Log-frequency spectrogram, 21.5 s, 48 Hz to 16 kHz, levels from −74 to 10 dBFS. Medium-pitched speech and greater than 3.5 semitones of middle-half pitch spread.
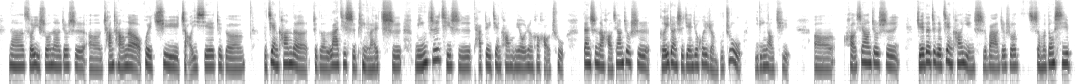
No: medium, 170 Hz; average, 2.9 semitones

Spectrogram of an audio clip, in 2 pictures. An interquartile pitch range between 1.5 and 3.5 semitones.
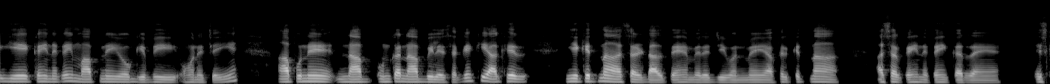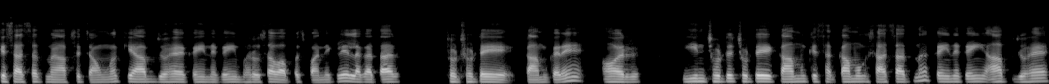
Yes: average, 2.9 semitones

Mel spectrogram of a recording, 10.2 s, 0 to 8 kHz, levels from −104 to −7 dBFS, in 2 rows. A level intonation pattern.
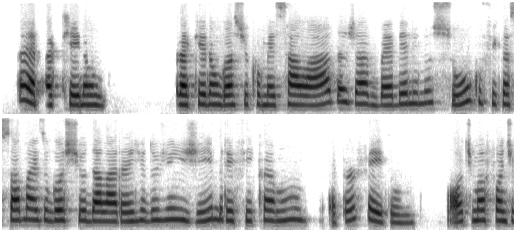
Yes: narrow, 1.9 semitones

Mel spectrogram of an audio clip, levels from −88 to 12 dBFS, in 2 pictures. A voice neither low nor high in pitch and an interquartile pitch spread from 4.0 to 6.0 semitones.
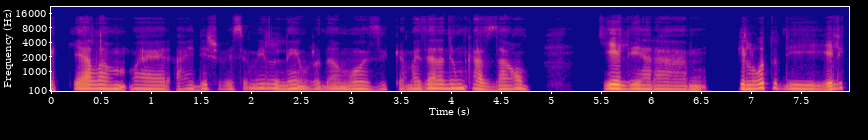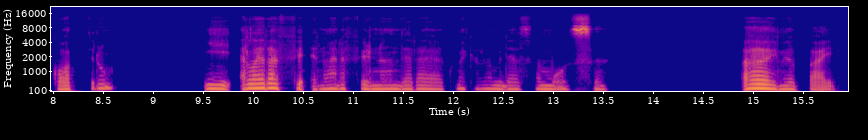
No: medium, 170 Hz; narrow, 2.5 semitones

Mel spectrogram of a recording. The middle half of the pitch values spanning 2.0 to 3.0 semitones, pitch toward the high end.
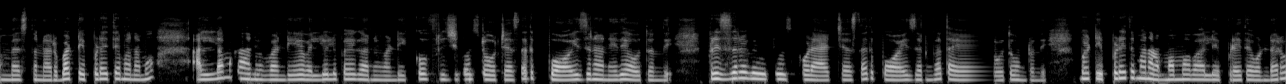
Yes: average, 2.7 semitones; high, 220 Hz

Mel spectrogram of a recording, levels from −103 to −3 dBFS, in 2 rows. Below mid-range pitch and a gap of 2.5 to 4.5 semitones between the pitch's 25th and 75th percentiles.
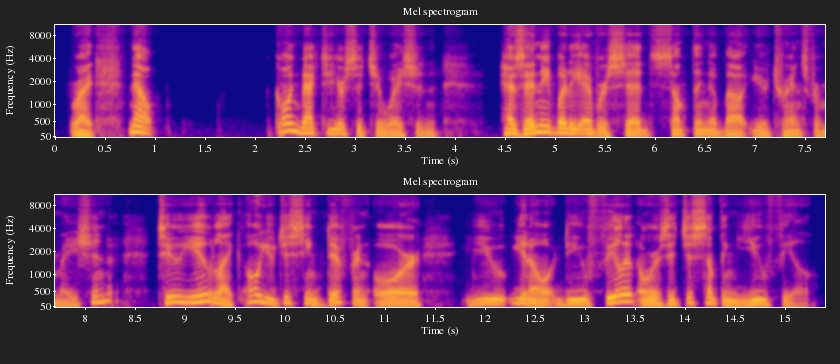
No: low, 120 Hz; average, 5.1 semitones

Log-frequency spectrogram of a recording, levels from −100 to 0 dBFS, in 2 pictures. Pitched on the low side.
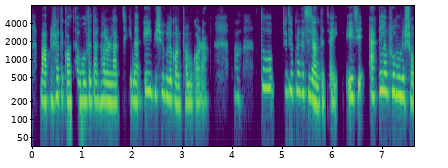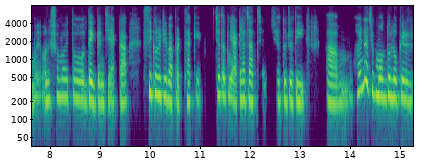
No: high, 225 Hz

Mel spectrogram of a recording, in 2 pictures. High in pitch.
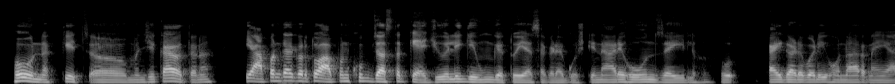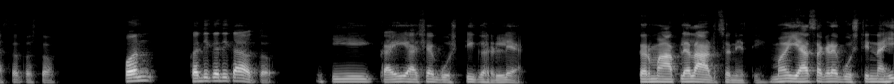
No: low, 115 Hz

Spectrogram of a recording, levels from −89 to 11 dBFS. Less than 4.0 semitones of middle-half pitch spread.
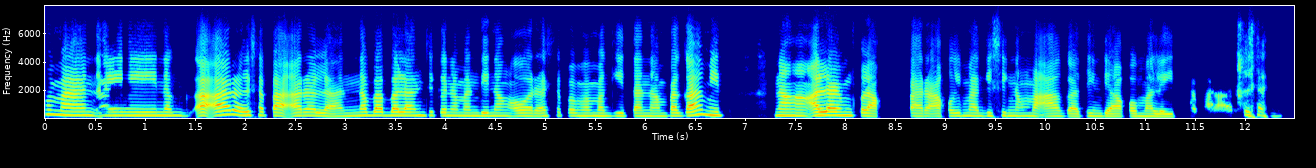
Yes: average, 2.9 semitones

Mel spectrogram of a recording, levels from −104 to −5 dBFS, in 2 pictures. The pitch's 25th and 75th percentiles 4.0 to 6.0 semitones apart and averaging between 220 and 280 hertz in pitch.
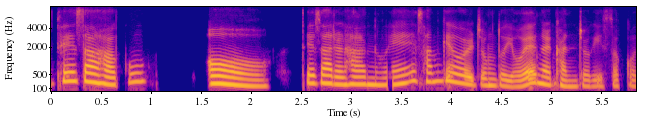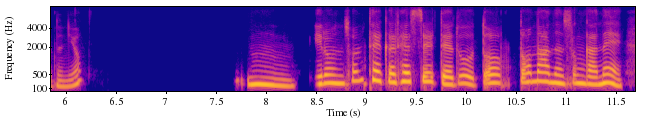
Yes: wide, 5.4 semitones; high, 225 Hz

